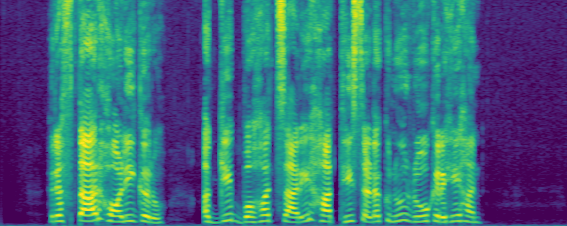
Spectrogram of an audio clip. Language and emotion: Punjabi, fearful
